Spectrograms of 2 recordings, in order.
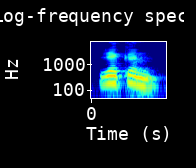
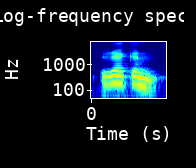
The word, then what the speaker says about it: reckon: The next word is रेकन। रेकन के spell देखें RECKON, ठीक है। सी को प्रोनाउंस करेंगे लेकिन के साइलेंट होगा, रेकन, रेकन, ठीक है।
